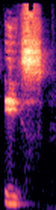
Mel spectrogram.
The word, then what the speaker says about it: Ys: of trouble with it just think you're saying geese or like the country of greece but it's just it has no uh has no g in it so you just say it's east east east and there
